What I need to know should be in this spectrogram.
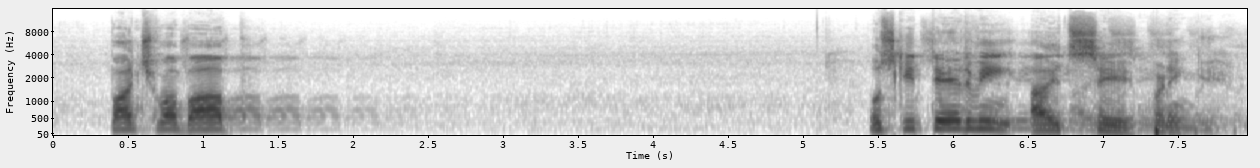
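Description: A man speaks forcefully into a microphone, echoing through loudspeakers.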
